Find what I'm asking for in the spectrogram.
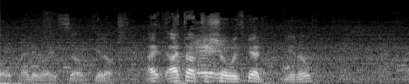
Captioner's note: drunk rambling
